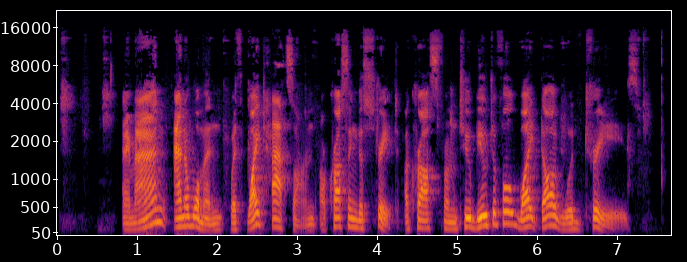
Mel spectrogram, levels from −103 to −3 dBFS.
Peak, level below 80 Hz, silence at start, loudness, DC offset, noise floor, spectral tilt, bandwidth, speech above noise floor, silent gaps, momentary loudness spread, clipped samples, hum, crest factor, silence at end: -10 dBFS; -76 dBFS; 0.05 s; -32 LUFS; under 0.1%; -59 dBFS; -4.5 dB/octave; 16 kHz; 26 dB; none; 15 LU; under 0.1%; none; 22 dB; 0.35 s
